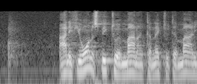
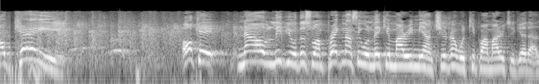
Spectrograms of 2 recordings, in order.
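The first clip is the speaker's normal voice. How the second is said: loud, driving sermon delivery; full-force preaching; 5 semitones higher, 8 dB louder than usual. Acted. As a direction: preach it hard to the congregation.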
